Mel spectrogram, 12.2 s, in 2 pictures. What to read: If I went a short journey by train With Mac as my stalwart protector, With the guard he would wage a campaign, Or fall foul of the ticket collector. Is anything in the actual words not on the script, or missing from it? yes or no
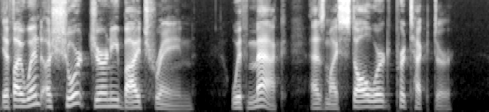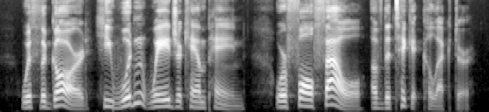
yes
